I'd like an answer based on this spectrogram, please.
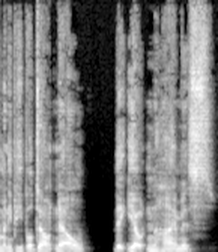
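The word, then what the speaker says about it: Jotunheim: Like you'd be surprised how many people don't know that yotenheim is not pronounced jotenheim, right?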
